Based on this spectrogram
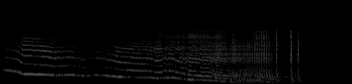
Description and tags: The sound of a wooden door creaking as it is opened.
